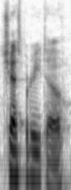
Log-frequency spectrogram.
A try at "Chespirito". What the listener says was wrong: That's a P, not a B. Chespirito. Chespirito.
